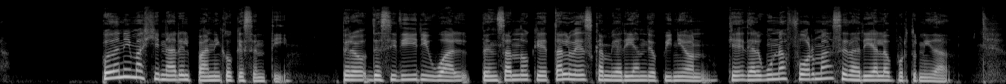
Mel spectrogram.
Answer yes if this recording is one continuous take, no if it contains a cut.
yes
